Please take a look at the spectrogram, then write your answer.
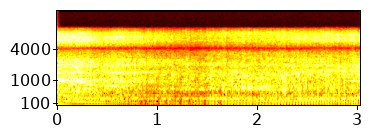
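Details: Talon engine rebuilt after spinning a rod bearing, with replacement bearings fitted: revs up cleanly and settles back with a smooth, even note, no rod knock yet.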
